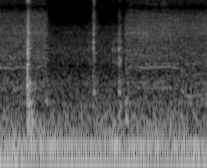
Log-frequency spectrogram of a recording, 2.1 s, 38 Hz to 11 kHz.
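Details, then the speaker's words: 2002 Range Rover P38 Westminster 2.5 diesel, bought unseen without MOT: sunroof motor gives a steady low electric hum with light clicks, no grinding or straining, as the sunroof closes normally and works. "Oh no, the sunroof works. But as with any sunroof, will it go back? Yeah, it's going back. It's working."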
